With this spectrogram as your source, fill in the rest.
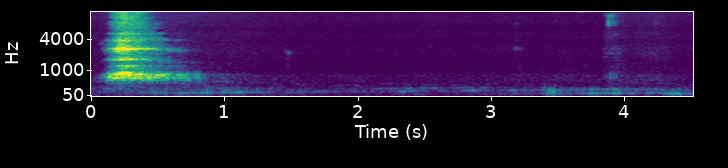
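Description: A single strong exhale rushes out close to the mic during a sanchin dachi stance breathing exercise in karate, followed by quiet, soft breathing and a faint later breath.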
